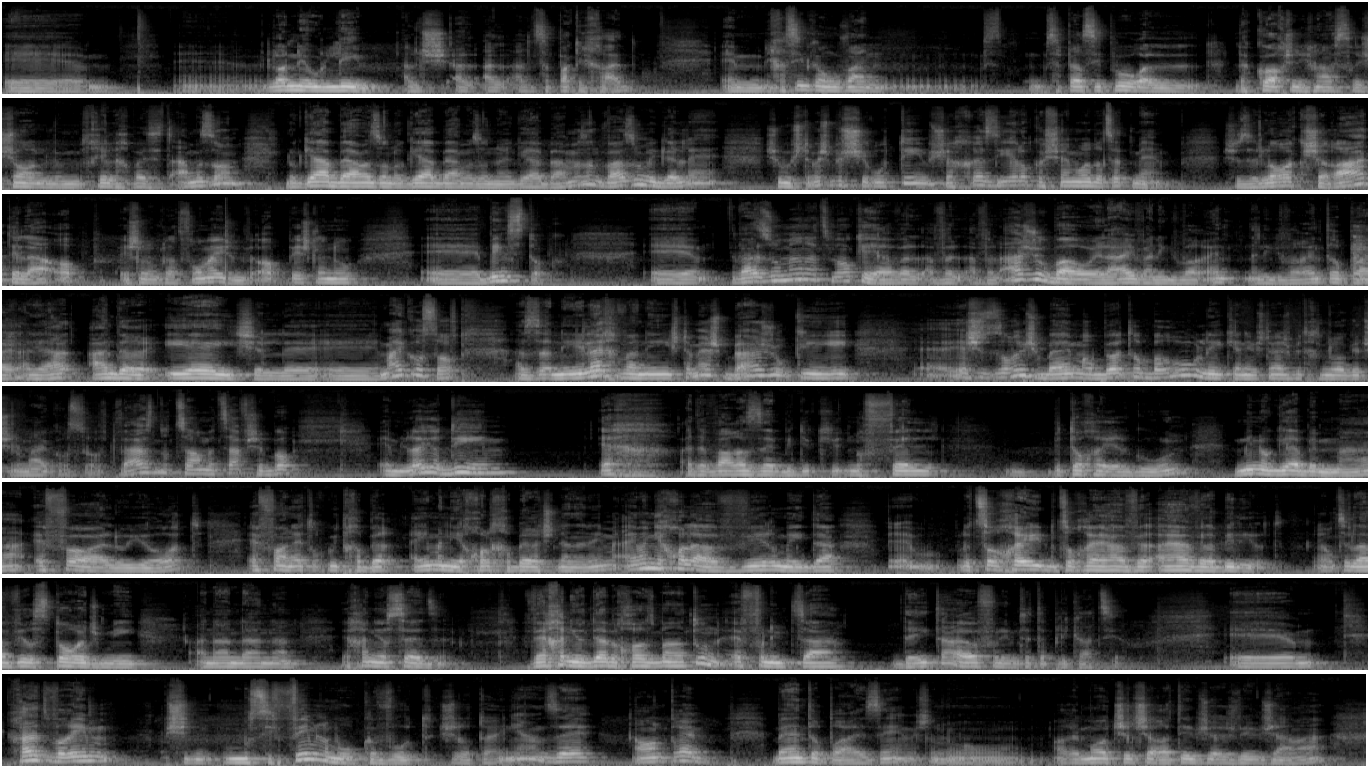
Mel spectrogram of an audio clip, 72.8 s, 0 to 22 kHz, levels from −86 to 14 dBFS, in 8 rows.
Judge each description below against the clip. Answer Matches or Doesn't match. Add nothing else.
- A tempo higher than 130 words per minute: Matches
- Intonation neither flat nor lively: Matches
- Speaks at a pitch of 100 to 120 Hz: Matches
